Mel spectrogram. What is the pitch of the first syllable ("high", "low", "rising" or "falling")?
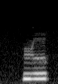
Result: high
